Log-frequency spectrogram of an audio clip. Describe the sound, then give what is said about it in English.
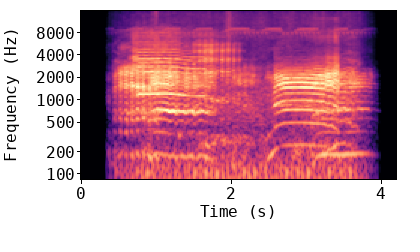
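Two loud sheep bleats in a row from sheep on a farm with four sheep, each a long wavering baa, with a brief dip between them and silence on either side. “How many sheep do you have? I have 4 sheep.”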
